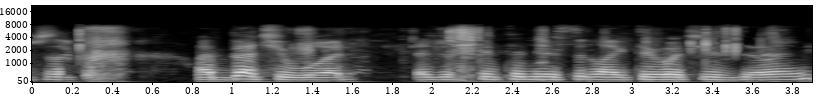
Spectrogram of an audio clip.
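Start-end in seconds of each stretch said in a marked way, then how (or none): 0.2-1.6 dismissive scoff in an offbeat voice. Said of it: "scoffs at him".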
